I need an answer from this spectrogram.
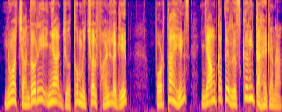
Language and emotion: Santali, happy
